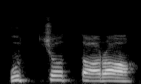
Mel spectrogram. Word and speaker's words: উচ্চতর: এই দুইটা প্রত্যয় যখন থাকবে বিশেষণ পদের শেষে, তখন আমরা ও এর মতো উচ্চারণ করব। ঠিক আছে? কেমন? উচ্চতর, উচ্চতর গণিত, এইভাবে তো আমরা কেউ বলি না।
